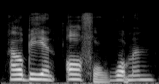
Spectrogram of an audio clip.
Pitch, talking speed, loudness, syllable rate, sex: 215 Hz, 190 wpm, -16 LUFS, 5.3 syllables/s, female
